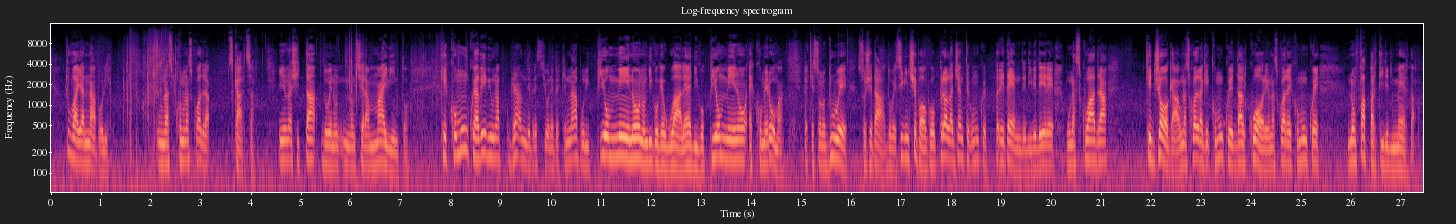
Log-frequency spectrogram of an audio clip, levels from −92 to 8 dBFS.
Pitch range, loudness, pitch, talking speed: 125-160 Hz, -18 LUFS, 140 Hz, 170 wpm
